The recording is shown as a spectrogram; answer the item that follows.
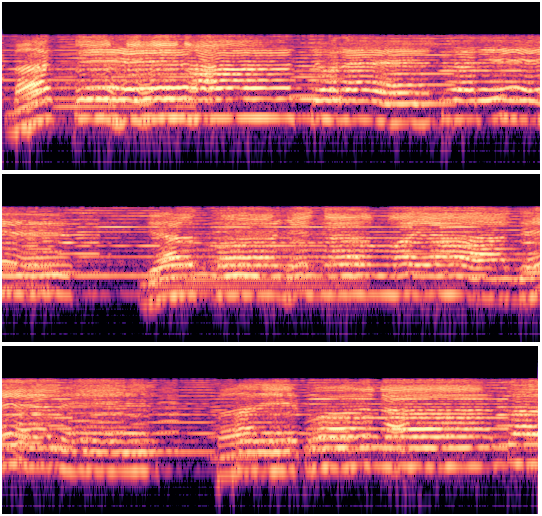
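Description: Male priests chanting Hindu mantras of praise together in a sung, melodic style. The chant comes in three long phrases, each starting about five seconds after the last.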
